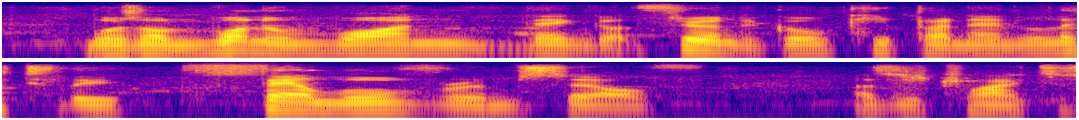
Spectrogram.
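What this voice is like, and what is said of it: Usual voice. Nothing is said of it.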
